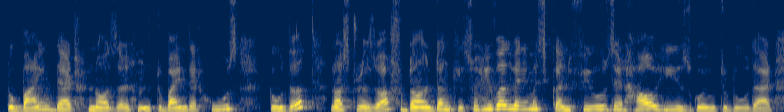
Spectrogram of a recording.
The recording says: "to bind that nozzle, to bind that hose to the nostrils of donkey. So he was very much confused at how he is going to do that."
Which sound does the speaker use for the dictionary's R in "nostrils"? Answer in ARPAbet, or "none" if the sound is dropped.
R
